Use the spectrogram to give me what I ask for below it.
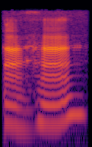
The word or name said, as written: uh-huh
